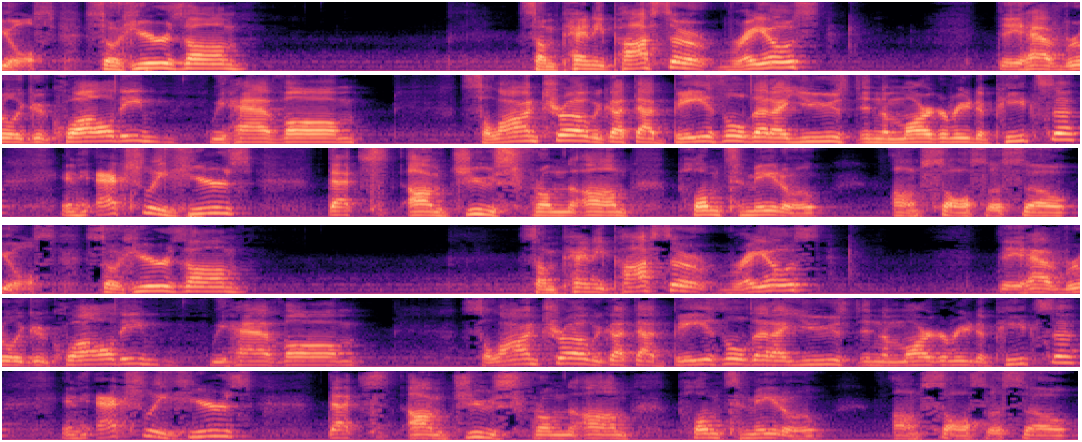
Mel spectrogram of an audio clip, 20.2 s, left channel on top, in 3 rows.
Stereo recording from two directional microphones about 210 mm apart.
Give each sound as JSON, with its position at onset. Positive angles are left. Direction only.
{"t": 0.0, "sound": "speech", "side_deg": 55}
{"t": 3.2, "sound": "speech", "side_deg": 50}
{"t": 6.2, "sound": "speech", "side_deg": 45}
